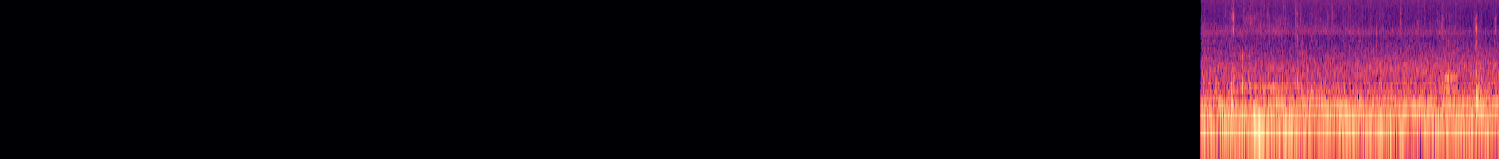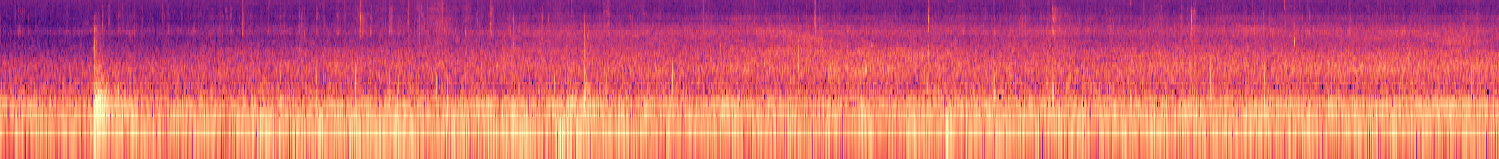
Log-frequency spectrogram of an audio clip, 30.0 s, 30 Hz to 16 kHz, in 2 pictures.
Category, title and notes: Sound effects > Other
wind and foot steps
31s wind and footsteps sound
footsteps, walking, windy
